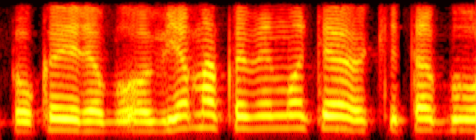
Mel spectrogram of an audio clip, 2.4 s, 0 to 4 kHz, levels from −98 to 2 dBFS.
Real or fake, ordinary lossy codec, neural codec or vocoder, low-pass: fake; AAC, 32 kbps; codec, 24 kHz, 0.9 kbps, WavTokenizer, medium speech release version 2; 3.6 kHz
